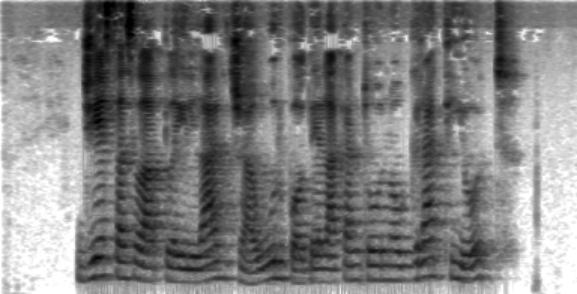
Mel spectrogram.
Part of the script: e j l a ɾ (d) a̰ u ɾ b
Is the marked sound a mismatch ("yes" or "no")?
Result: yes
